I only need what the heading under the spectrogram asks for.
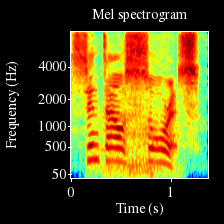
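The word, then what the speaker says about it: Tsintaosaurus: told it's called that synthosaurus the t is silent like the pea in swimming and it has a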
